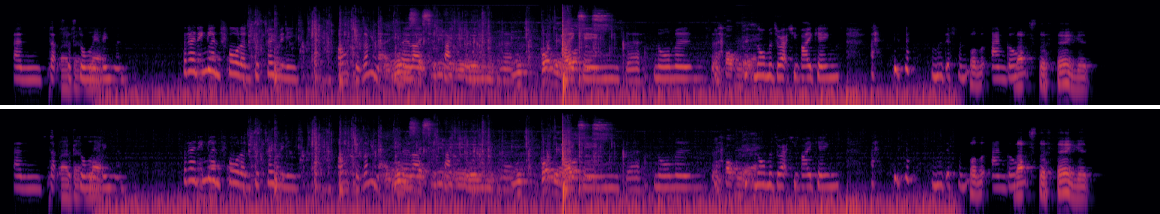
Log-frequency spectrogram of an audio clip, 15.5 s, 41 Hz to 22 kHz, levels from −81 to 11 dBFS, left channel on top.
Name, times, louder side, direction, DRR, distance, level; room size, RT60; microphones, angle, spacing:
voice 1, 0.2-0.8 1.1-1.7 2.4-4.0 4.5-6.9 7.5-12.1 12.4-13.0 13.2-13.6, left 4 dB, 65° left, 0.5 m, -37 dB
voice 2, 0.8-1.4 2.6-3.1 9.8-10.1 12.9-13.1 13.5-14.5, right 2 dB, 20° right, 0.4 m, -38 dB
sound 1, 1.2-12.8, right 1 dB, 60° right, 1.4 m, -44 dB
sound 2, 3.2-8.7, left 1 dB, 10° left, 1.1 m, -40 dB
Male speech man speaking, 5.0-8.2 9.5-10.2, left 1 dB, 25° left, 2.4 m, -37 dB
17.0 x 6.5 x 4.3 m
head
